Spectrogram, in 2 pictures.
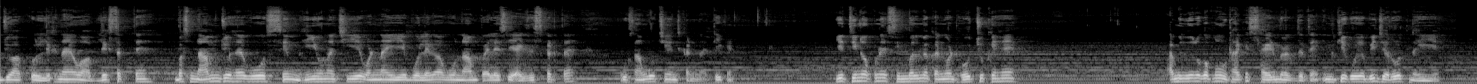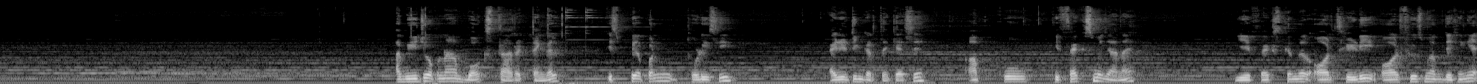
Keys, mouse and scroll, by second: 4.8 KP_3, 5.9 click, 8.1 super+KP_Subtract, 9.3 click, 11.2 click, 15.0 ctrl+click, 21.5 click, 26.2 click, 28.0 KP_Add.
